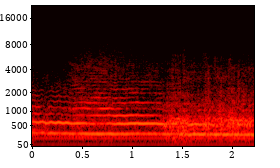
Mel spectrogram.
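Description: Formula One car engine running at high revs, a steady engine note that dips slightly in pitch near the end.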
